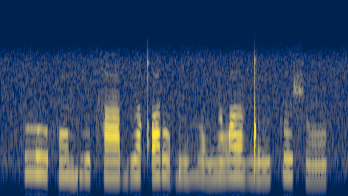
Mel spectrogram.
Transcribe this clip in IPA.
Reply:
lu˧˩ hõː˧bjɨ˧˩tʰaː˧ bʉː˧qʼo˥ ɾo˧˩ɓɨ˩˧ʎo˧˩ŋĩ˥˧ lˠɐː˥˧ŋ͡ǃʉː˩˧k͡pɵ˥ ʃõ˩˧

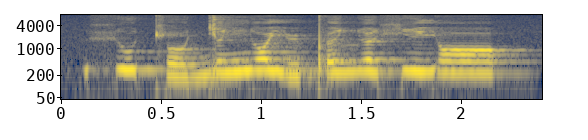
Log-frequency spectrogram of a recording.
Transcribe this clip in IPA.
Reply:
çu˦cʰo˨ɟə˦ ɲɔ˦jy˨pʼə˦ ʎœ˦çi˦jɔ˦

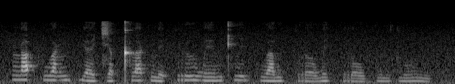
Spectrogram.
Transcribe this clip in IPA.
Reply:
ŋa˥˩ʔfu˧a̯ŋi˥˩t̚ jɛː˨˩t͡ɕa˨˩t̚kʰla˥˩k̚ne˨˩ʔ prɯː˥˩weː˦˥mkʰli˥˩t̚ pu˧a̯wɯ˦˥k̚prɤː˩˦ we˦˥k̚proː˩˦wku˧n klu˥˩n

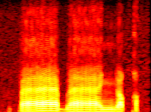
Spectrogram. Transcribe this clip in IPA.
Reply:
pæː bæːɲʊq

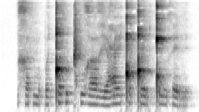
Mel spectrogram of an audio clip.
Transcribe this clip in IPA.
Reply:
xɐθŋəpə ǃəθuǁʰuɣɐː ɣeʕeːǃɵ ǃerǃuːθer

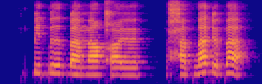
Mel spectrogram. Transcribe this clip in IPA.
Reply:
k͡pɪ˧ɓəː˧ ɓa˧ma˧qʼœː˧ | ħa˧pwa˥ ɗœ˧pa˥˩

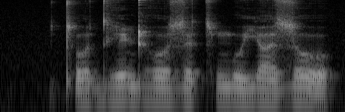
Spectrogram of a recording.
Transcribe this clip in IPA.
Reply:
tʼodʱĩɖʱozə˞t͡s mujɐ zo

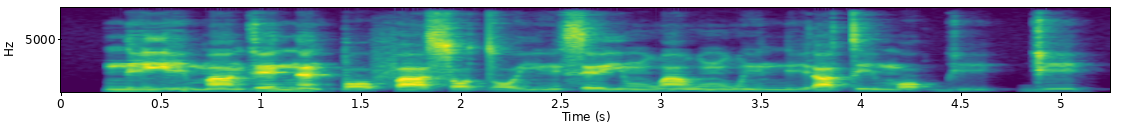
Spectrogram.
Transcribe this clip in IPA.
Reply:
ni˦ji˦˨mã˧ɡe˦ nɛ̃˦˨k͡pɔ˨fa˨sɔ˨ dɔ˨jĩ˨˦se˦ jũ˧wã˧wũ˧wĩ˨ ni˨˦ ɾa˧ti˦mɔ˧ɡ͡bi˨ | ɡi˦

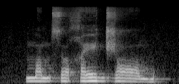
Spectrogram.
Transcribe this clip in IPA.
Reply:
mɒmsoχe d͡ʒɔm

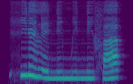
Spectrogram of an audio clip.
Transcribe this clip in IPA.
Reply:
hi˦ɾɛ̃˧ le˨ni˨mi˨ ni˨fa˨˦

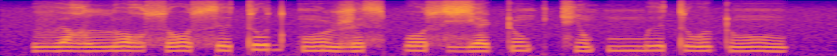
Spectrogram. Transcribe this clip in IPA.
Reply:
vɪ˩˧˩ʁlːu˩˧˩ʁso˩˧˩ sɨ˨˦tu˦˥dkũ˩˧˩ʐɪ˩˧˩s po˦˥sʑɛ˩˧˩ʈũ˦˥k t͡ɕõ˨˦p mːɨ˨˦ tu˨˦ʈũ˩˧˩

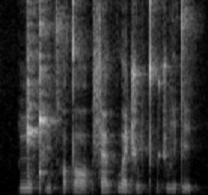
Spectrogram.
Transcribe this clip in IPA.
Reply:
ŋ͡ǃuǃʰit̪ʰɒ t̪ɒ | sæ kʷæd͡ʒuv t̪ʰut͡ʃvit̪i

